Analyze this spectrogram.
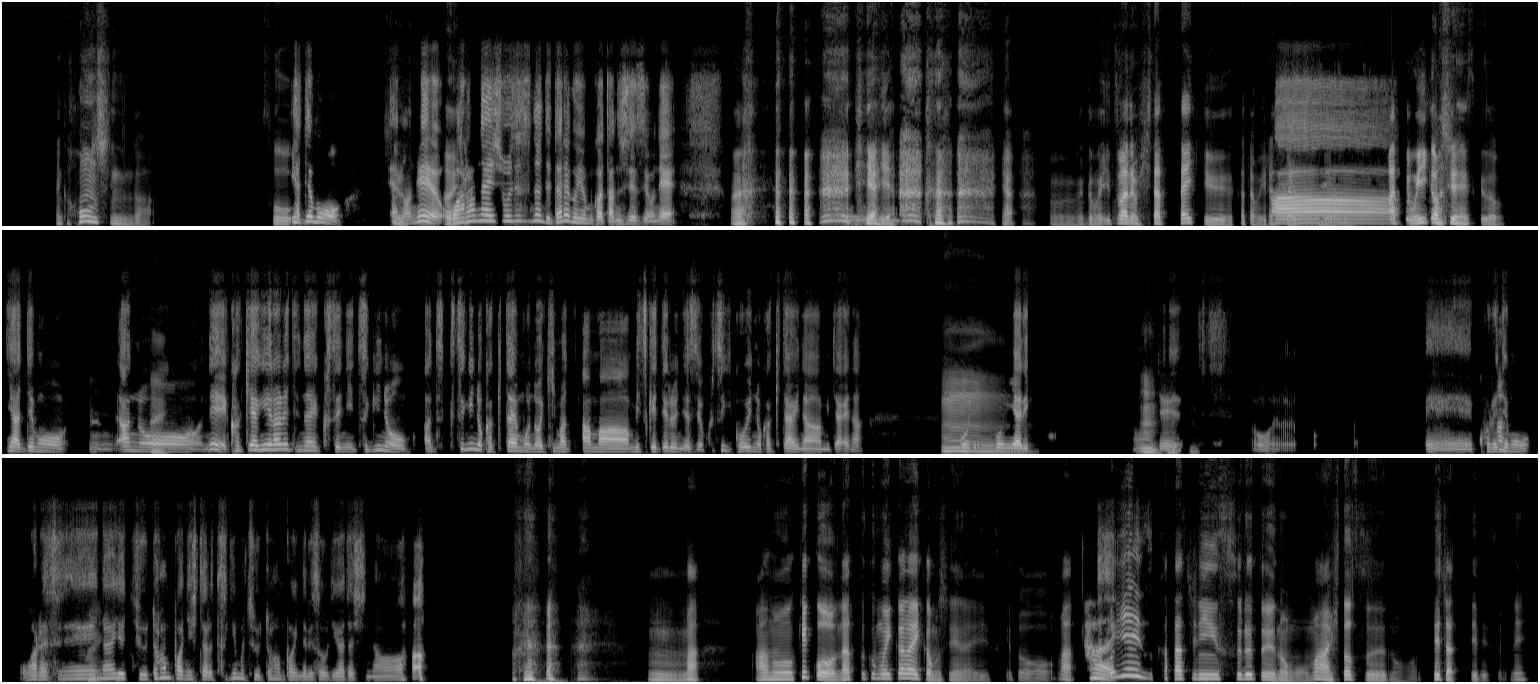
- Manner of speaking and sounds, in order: laugh; groan; other noise; laugh
- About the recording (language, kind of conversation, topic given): Japanese, advice, 毎日短時間でも創作を続けられないのはなぜですか？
